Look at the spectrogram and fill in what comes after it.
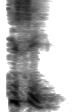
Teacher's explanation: The first E is small and the last E is long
